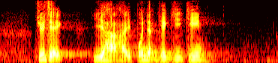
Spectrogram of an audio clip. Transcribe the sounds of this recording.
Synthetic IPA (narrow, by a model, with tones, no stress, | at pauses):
t͡ʃyː˨˥t͡sɪ˨k̚jiː˨˧ɦaː˨˧ɦɐ˨jpuː˨˥njɐ˨˩nkɛː˧jiː˧kiː˨˧n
